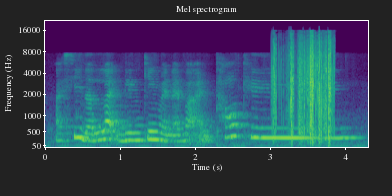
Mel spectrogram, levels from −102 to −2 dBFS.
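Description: From 3.01 to 3.85 s, cable scratch noise cuts across the speech. Dense, uneven bursts of scratching and rustling sit a little louder than the voice. The likely cause is a worn cable or connector being moved, its contact resistance changing rapidly.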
